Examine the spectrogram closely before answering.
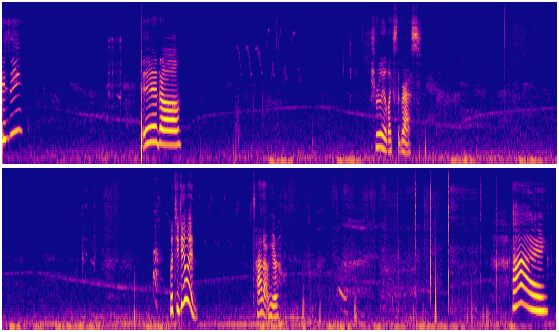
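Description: A baby squeals and babbles in short, high bursts close by.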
